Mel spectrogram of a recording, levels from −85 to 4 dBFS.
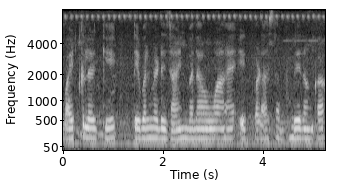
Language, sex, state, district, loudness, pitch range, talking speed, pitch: Hindi, male, Chhattisgarh, Raipur, -15 LUFS, 160-170 Hz, 170 wpm, 165 Hz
